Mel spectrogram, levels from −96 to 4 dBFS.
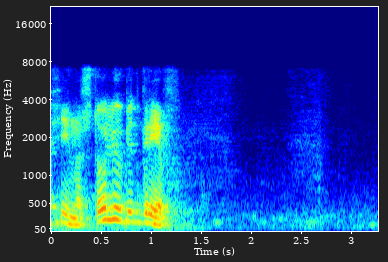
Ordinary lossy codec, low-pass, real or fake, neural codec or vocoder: Opus, 32 kbps; 7.2 kHz; real; none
